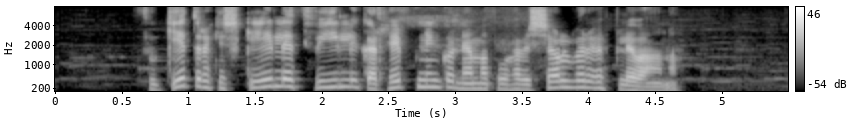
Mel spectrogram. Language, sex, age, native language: Icelandic, female, 30-39, Icelandic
